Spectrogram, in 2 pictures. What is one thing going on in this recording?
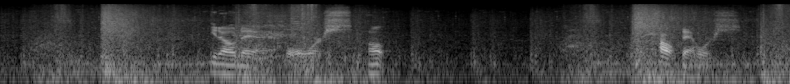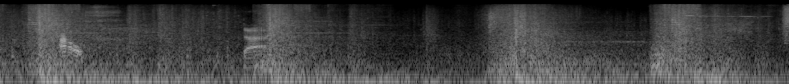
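Metal weapons clash and slash in a fight.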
